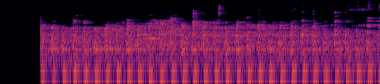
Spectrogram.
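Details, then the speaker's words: Bajaj RE three-wheeler that kept stalling and sat unused two months, running after coil rewiring/bypass with nothing replaced yet: crisp, even thump about four beats a second, no misses; runs cleanly. "Ang ganda ng pump oh. Hugong na ugong eh."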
